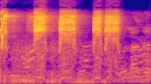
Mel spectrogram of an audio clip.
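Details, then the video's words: Black francolin, offered as a captive bird in Sindh, gives harsh, squawking bursts in a series of four to five loud broad notes about half a second apart, with faint background noise. "Lakka teetar sindhi || kala teetar || latto teetar"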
